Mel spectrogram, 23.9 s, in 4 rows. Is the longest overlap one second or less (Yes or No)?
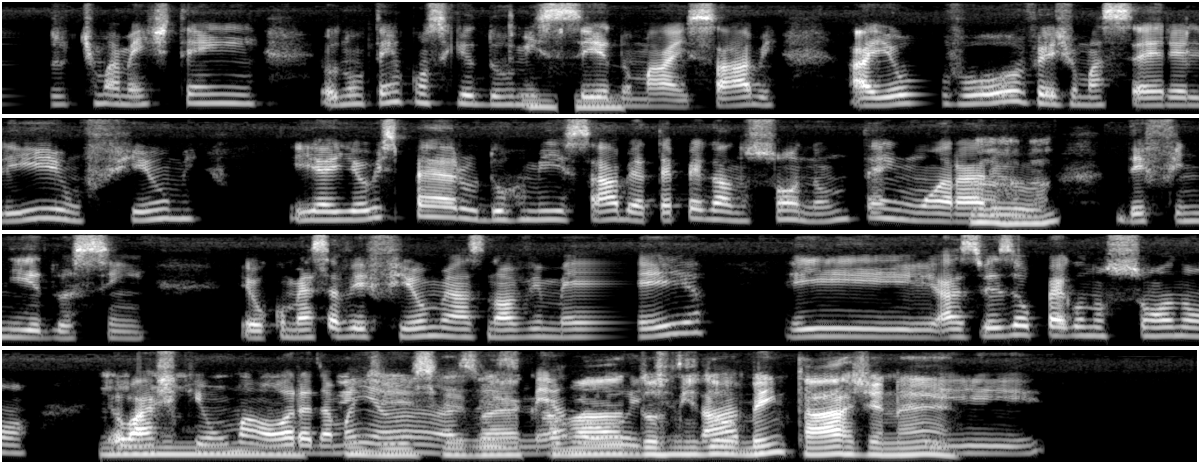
No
